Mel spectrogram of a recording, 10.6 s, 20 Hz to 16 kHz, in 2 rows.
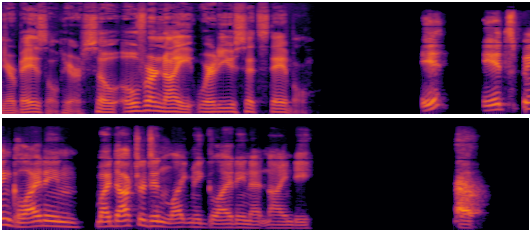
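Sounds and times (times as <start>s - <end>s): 
speech: 0.0s - 3.1s, 4.2s - 8.4s, 9.8s - 10.1s
dog barking: 9.8s - 10.2s.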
